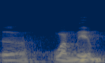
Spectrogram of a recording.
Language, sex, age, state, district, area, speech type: Manipuri, male, 45-60, Manipur, Thoubal, rural, spontaneous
